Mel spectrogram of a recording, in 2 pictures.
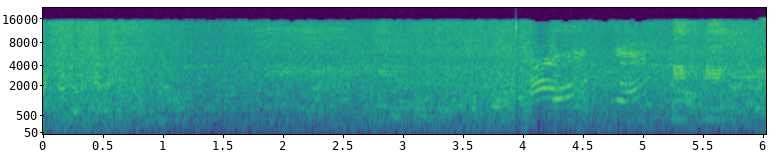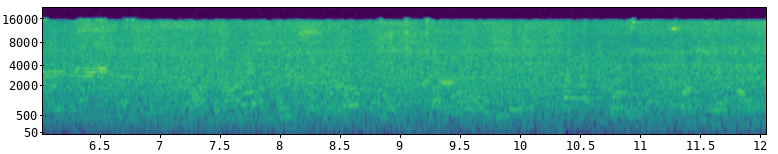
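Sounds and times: crowd voices: 0:00.0 - 0:12.0
motorbike and traffic noise: 0:00.0 - 0:12.0.

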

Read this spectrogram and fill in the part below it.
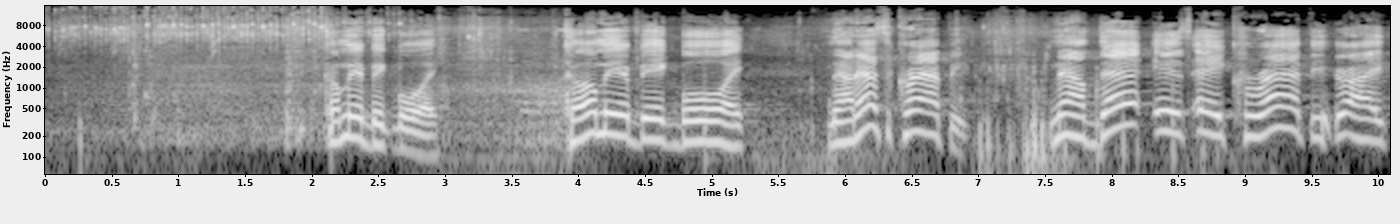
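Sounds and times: fish splashing in water: 0:00.0 - 0:02.1
traffic noise: 0:00.0 - 0:07.2.

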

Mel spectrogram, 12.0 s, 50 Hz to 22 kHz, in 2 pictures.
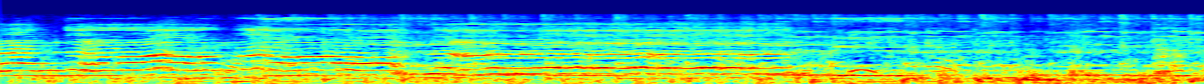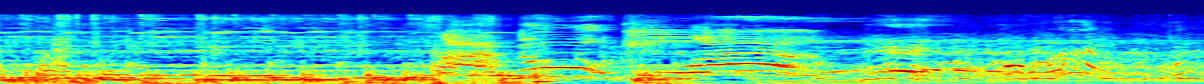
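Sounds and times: voices chattering: 0:09.2 - 0:12.0.

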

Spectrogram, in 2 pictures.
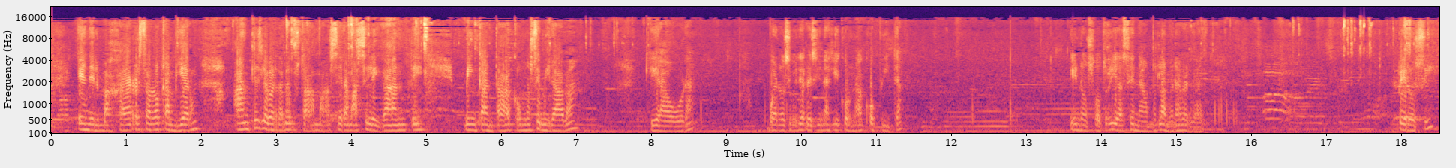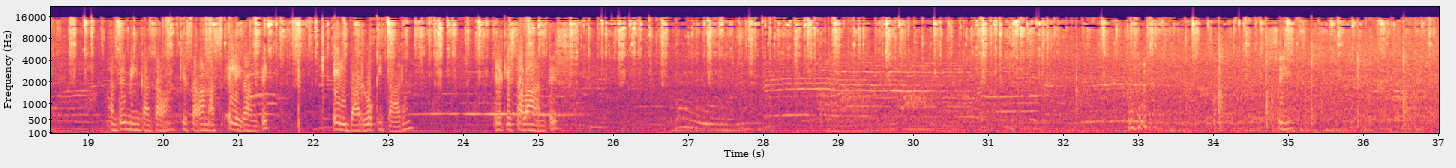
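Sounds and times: light metallic jingling: 0:00.0 - 0:08.7, 0:13.9 - 0:37.0
background music: 0:00.0 - 0:37.0
voices in a room: 0:00.0 - 0:37.0
person speaking: 0:17.2 - 0:37.0.

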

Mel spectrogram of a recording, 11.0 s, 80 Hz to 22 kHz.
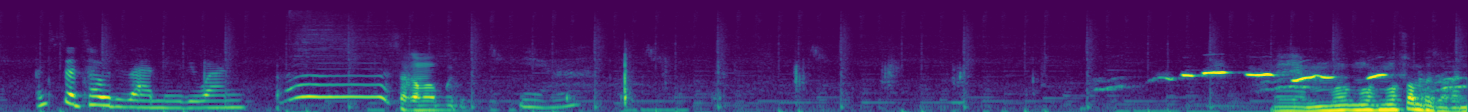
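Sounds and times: person whistling a tune: 0:08.6 - 0:10.6.

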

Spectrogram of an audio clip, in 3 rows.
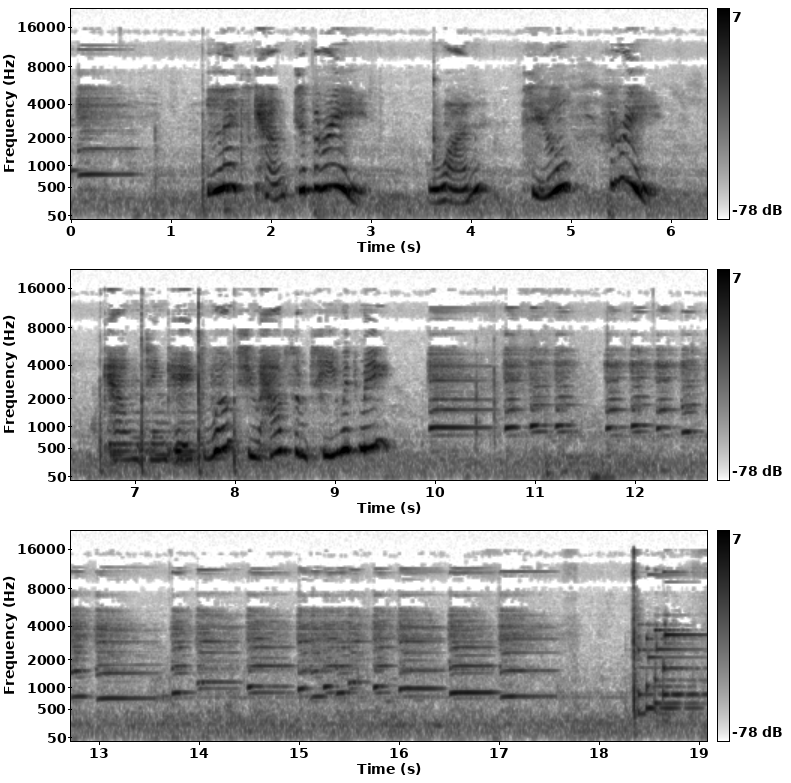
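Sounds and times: toy playing electronic tune: 0:00.0 - 0:00.7, 0:10.0 - 0:17.7
toy chime: 0:10.0 - 0:17.6, 0:18.4 - 0:19.0.

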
